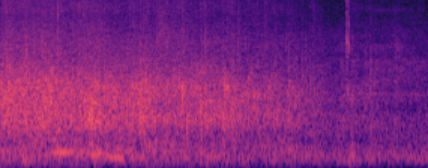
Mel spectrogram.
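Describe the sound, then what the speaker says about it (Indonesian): A church congregation at a Sunday service claps for the worship team, giving dense, sustained applause that slowly fades over a few seconds. "Boleh kasih tepuk tangan yang luar biasa buat tim Praise and Worship kita."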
